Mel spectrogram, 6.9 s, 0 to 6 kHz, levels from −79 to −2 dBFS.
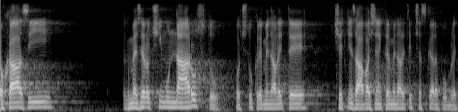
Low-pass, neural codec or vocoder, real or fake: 5.4 kHz; none; real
